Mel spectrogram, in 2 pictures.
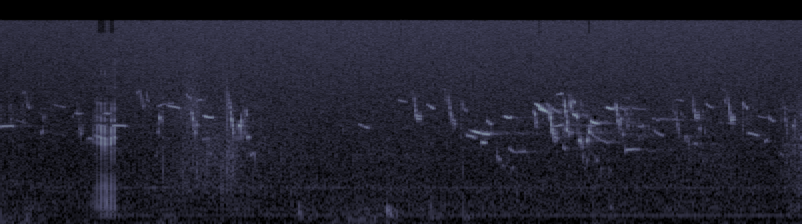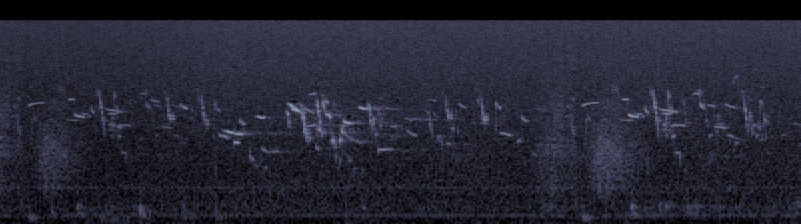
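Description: Songbirds chirping and singing in bursts of quick, high notes, several overlapping at times, with a few short lower sounds mixed in.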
